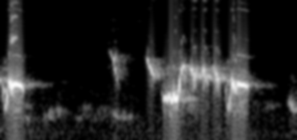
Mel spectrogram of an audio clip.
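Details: Lure song of a Medan-type white-rumped shama, used to prompt other birds to sing: a loud sharp whistle, brief pause, then rich warbled phrases with slurred rising and falling whistles, and a soft final note.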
